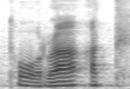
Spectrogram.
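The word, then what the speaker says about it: תולעת: 벌레란 말 보시면 이게 오 발음이니까 토가 타우잖아요. 토라아트.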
